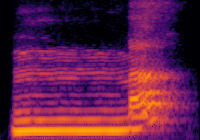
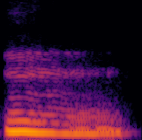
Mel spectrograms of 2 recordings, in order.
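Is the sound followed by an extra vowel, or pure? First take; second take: extra vowel; pure. First: The consonant has an extra vowel sound added. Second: The consonant is said alone, with nothing added. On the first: The speaker calls it wrong. "instead of saying" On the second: The speaker calls it right. "just saying the sounds as purely as they can without adding another sound onto it"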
